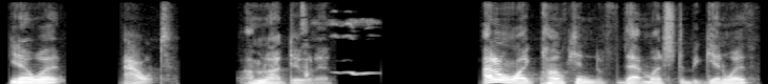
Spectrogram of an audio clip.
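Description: Animated man, slightly husky, swinging pitch. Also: normal speed. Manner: animated anecdote telling with mimicked quotes. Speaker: podcast co-host. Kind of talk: casual banter.

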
